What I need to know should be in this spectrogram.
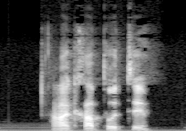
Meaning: to curl up
- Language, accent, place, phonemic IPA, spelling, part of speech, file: French, France, Lyon, /ʁa.kʁa.pɔ.te/, racrapoter, verb, LL-Q150 (fra)-racrapoter.wav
